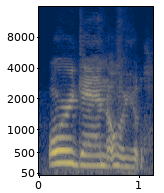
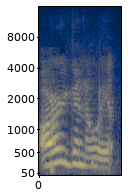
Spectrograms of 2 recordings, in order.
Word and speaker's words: argan: think why do you why are you pronouncing the O like an A or the a like an O I don't know sick Park and oil oh Argan Oil oh okay big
